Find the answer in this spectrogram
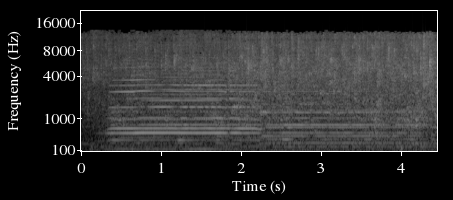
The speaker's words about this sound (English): I'm in a room stacked with rows of 50-gallon fish tanks, surrounded by gurgling water pumps. But this isn't a fish store.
